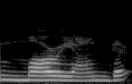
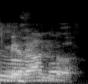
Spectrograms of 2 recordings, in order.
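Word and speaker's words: Miranda: It's by Jose Marianda, or I can't pronounce it in Spanish, sorry. Mirando. It's Mirando.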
